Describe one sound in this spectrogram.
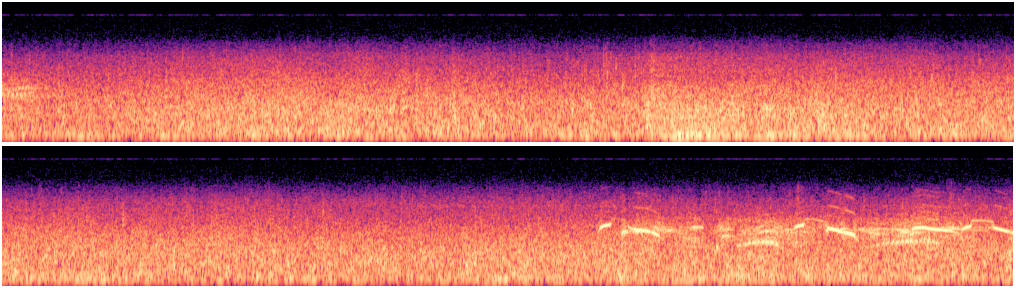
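Water laps gently against small boat hulls.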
